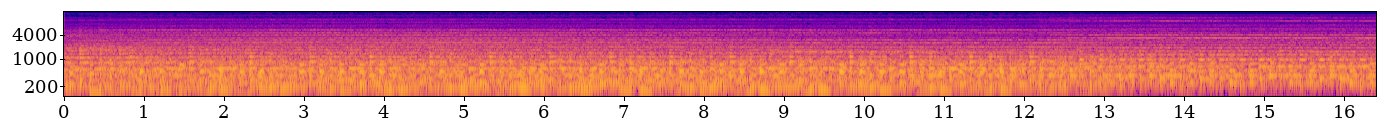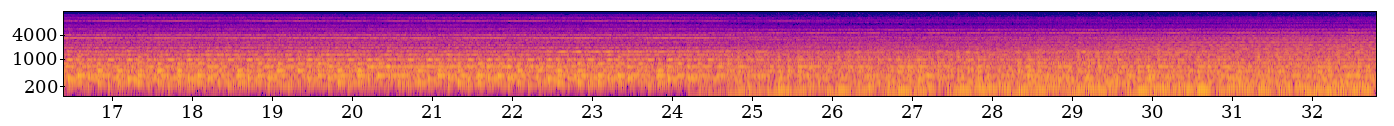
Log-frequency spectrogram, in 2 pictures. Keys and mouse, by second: 4.9 click, 6.1 r, 14.4 click, 16.3 click, 18.8 g, 24.8 g, 31.4 click.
